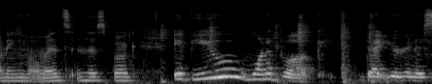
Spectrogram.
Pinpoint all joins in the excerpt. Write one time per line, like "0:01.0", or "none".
0:01.5

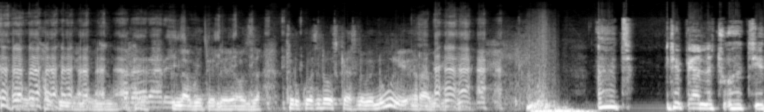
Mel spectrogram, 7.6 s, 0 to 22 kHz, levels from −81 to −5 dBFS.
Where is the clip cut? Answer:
0:05.3

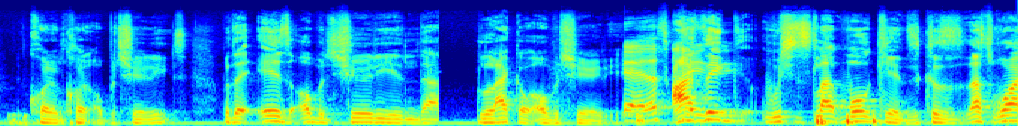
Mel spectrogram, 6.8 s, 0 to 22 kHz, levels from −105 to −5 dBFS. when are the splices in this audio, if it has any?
0:03.1
0:04.2

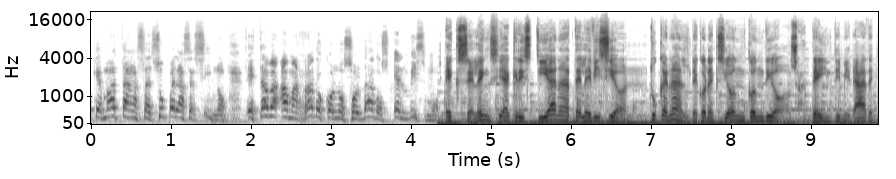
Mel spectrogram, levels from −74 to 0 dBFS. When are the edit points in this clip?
0:04.3

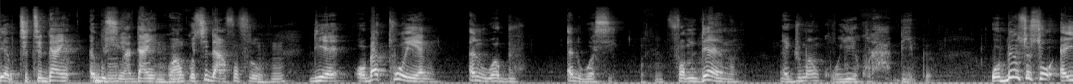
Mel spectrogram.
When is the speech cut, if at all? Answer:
none

